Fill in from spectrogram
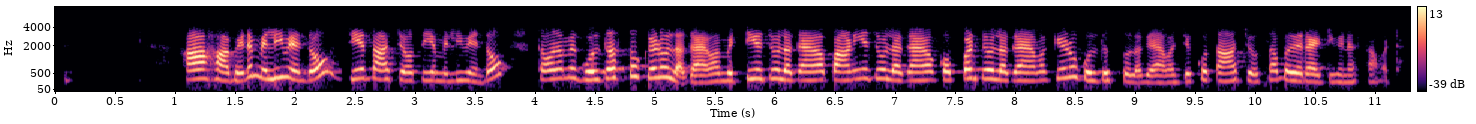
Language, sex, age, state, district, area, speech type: Sindhi, female, 30-45, Madhya Pradesh, Katni, urban, conversation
